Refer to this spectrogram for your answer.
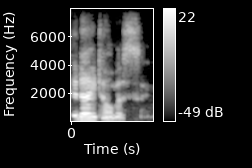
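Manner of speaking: clumsy, bad put-on Australian accent, very high-pitched. Greeting an Australian viewer during a stream, in an attempted Australian accent. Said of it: "Hicks trying to speak Aussie".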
